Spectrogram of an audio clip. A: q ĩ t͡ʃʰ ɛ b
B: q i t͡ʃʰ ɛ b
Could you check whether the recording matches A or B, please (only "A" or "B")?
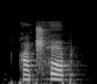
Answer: A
